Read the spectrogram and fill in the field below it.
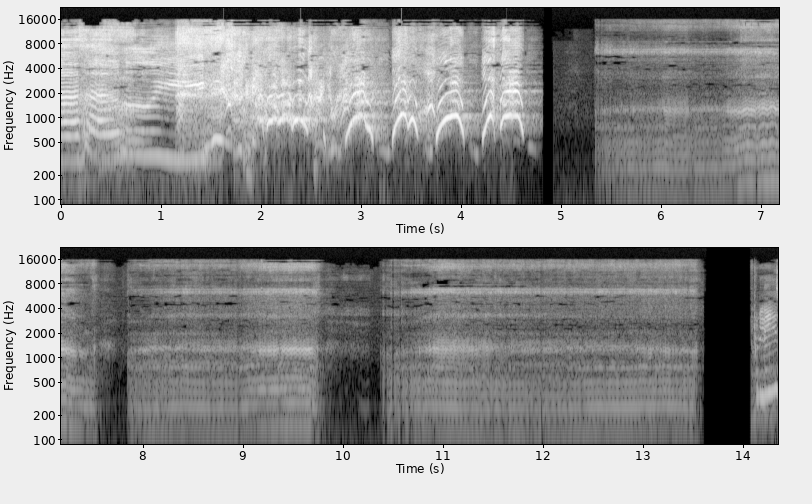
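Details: Angry Chihuahua growling: high, whiny, wavering snarls for about four seconds, then three long, low, rumbling growls separated by short pauses.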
